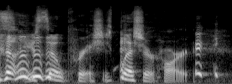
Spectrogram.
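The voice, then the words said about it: Put-on Southern drawl. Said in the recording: “I feel like I have a nice southern accent right now... Sounding real good. Like I'm from Tennessee or Texas... taking a stab at a southern accent... That drawl”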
